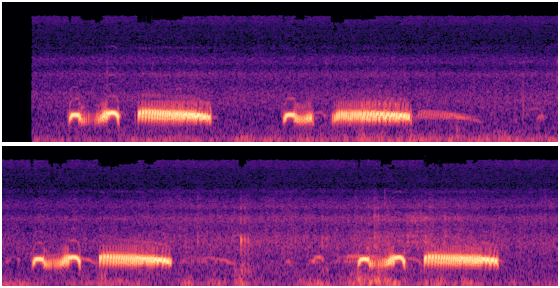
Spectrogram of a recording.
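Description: A spotted dove gives four low cooing phrases, each two quick coos then a longer drawn-out coo, repeated about every two seconds against quiet background.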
